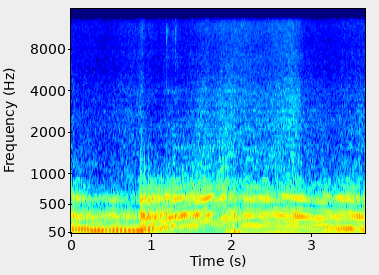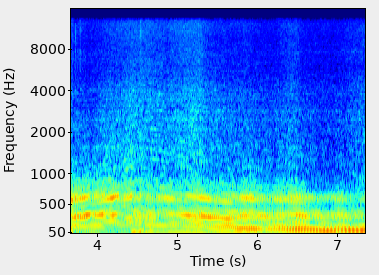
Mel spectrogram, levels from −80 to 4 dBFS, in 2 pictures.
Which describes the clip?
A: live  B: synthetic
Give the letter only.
A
